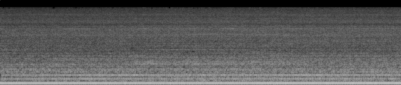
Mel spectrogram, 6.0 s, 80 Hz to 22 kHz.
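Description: DeWalt DW735 thickness planer's motor and cutterhead running steadily at full speed with a constant hum. The feed-roller chain turns but one sprocket freewheels because its keyed tab has broken off, so the rollers are not driven.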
